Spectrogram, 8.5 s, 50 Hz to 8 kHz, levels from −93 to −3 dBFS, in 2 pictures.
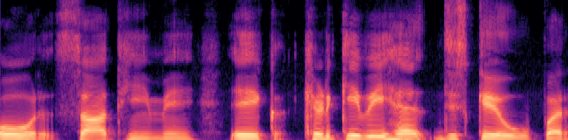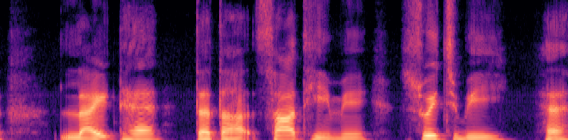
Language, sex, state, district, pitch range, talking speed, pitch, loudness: Hindi, male, Chhattisgarh, Korba, 115-155 Hz, 135 wpm, 135 Hz, -17 LUFS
